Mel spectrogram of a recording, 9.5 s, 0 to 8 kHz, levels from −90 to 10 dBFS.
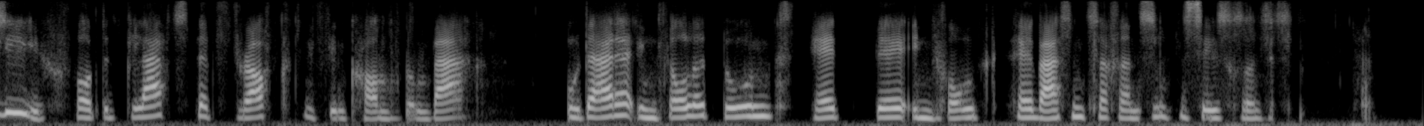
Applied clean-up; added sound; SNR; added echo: neural diffusion model UNIVERSE++.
